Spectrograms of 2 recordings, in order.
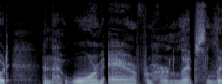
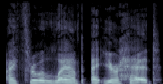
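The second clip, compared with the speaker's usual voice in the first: higher, louder, tearful wail; crying; 12 semitones higher, 6 dB louder than usual. A narrator's reading. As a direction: weep out the confession. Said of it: "she cried".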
